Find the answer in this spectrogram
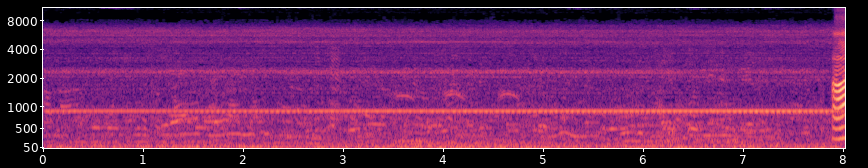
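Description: Faint distant voices over a steady low rumble, with a thin, unbroken high whine running throughout.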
